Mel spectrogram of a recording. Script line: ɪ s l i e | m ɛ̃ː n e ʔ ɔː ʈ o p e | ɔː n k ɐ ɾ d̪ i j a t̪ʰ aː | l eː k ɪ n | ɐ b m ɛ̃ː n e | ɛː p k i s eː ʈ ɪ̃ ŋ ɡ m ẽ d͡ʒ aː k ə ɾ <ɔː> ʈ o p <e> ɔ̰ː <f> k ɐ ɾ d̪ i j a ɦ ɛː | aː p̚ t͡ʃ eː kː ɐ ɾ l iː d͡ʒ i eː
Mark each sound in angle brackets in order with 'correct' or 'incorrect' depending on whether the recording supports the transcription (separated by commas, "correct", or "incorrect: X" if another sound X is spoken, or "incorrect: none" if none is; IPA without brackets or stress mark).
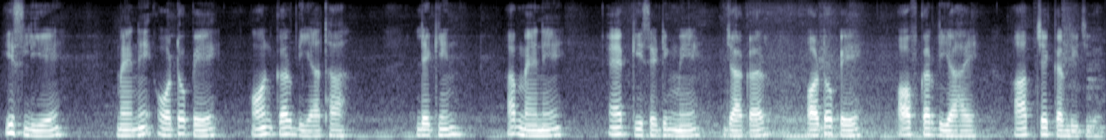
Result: correct, correct, correct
